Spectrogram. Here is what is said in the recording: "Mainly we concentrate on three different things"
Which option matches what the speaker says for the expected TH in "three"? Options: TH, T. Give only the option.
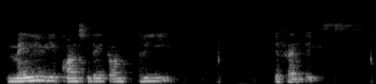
T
